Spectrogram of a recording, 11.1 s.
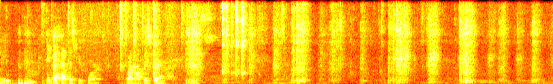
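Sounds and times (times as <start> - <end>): rice crackers being chewed: 3.6 - 11.0.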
